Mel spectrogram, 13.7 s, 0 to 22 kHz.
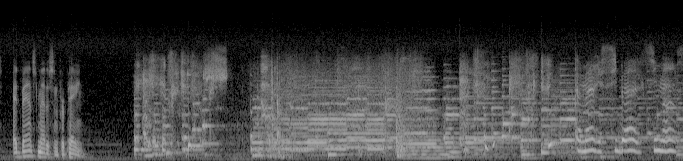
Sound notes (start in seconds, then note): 2.8 girls giggling; 9.2 girls giggle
